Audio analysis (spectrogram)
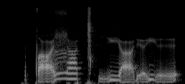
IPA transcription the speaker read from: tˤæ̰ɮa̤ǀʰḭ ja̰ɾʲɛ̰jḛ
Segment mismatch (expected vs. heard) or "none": none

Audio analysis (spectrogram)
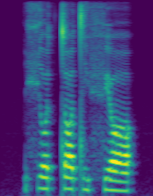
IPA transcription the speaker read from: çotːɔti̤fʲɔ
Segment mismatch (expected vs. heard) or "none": none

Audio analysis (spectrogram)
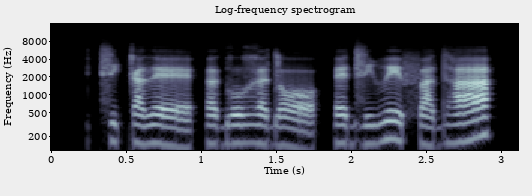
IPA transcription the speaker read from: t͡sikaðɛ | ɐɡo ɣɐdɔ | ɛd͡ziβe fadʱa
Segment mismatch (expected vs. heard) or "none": none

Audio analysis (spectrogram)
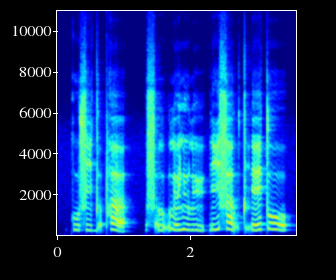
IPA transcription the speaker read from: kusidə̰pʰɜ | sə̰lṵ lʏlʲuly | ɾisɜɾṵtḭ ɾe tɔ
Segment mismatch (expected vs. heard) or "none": ɔ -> o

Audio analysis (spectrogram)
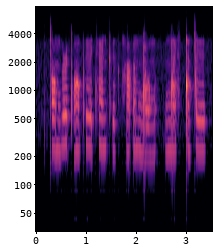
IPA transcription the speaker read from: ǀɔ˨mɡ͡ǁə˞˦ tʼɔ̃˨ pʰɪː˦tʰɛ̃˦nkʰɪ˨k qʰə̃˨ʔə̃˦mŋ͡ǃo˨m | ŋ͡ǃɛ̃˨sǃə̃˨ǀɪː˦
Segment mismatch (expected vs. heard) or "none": ɡ͡ǁ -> ɡ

